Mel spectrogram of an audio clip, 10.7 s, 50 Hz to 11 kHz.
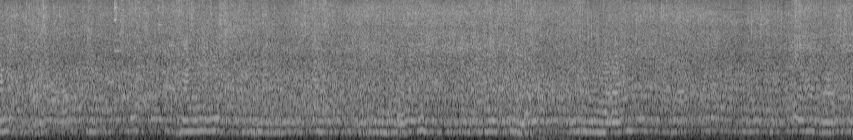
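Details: Orientation flight of numerous bees in sunshine after a colder period, March 2024, with pollen coming in afterwards; continuous layered buzzing hum, steady in loudness, with faint clicks over the drone.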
